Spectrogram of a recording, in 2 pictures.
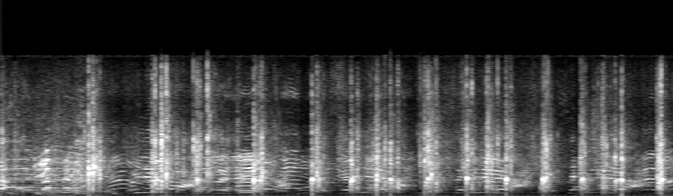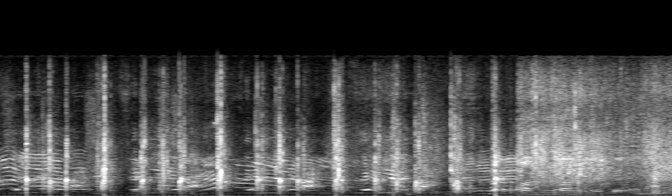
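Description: People clap their hands in rhythm.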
